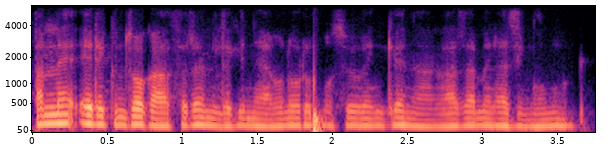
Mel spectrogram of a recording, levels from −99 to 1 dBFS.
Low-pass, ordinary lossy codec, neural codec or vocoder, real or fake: 5.4 kHz; Opus, 24 kbps; codec, 24 kHz, 0.9 kbps, WavTokenizer, medium speech release version 2; fake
